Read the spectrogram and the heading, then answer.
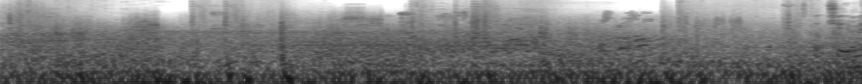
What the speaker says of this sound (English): Stop shooting missiles at me.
